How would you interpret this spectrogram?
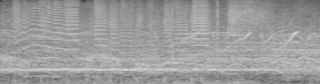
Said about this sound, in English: The girls from the frat party, the Hillbilly fans, and many others cheer as the team mounts a stage.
